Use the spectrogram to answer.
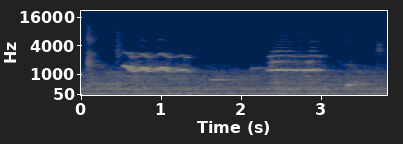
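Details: Pet cockatiel in a good mood, calling indoors: a drawn-out wavering whistle with stacked harmonics, a pause, then a second long steady whistled note, with a short lower note near the end over a low background hum.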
